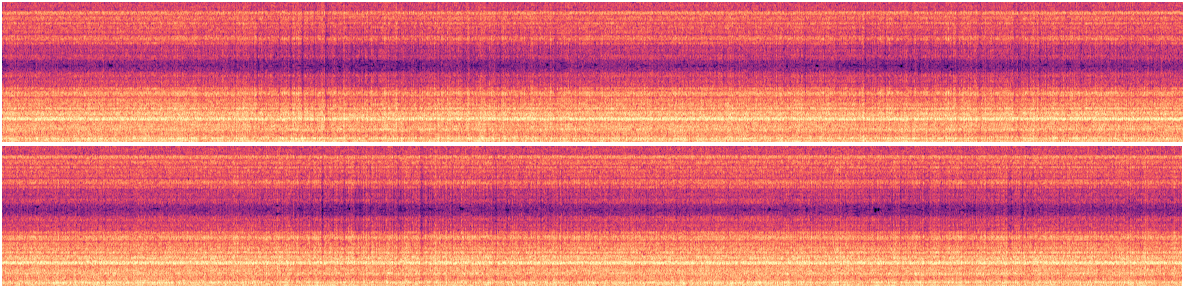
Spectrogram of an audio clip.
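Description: A small racing-kart engine heard from onboard, running loud and steady at race speed, its low note swelling and easing a little through the laps.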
